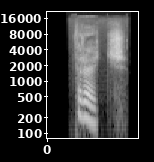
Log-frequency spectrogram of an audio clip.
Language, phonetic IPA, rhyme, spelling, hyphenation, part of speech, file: Hungarian, [ˈfrøt͡ʃː], -øt͡ʃː, fröccs, fröccs, noun, Hu-fröccs.ogg
- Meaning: spritzer (drink made by mixing wine (either red or white) with soda water (carbonated water))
